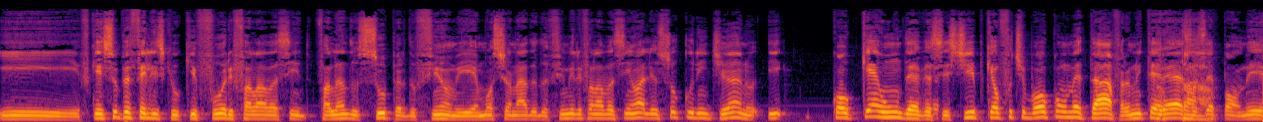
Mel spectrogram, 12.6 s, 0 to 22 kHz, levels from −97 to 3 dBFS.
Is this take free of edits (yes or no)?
yes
